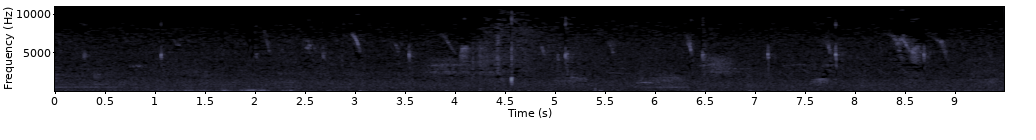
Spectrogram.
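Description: Wild birds in the background calling with many scattered short, high chirps and a few lower calls, over a low rumble that swells about two seconds in.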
